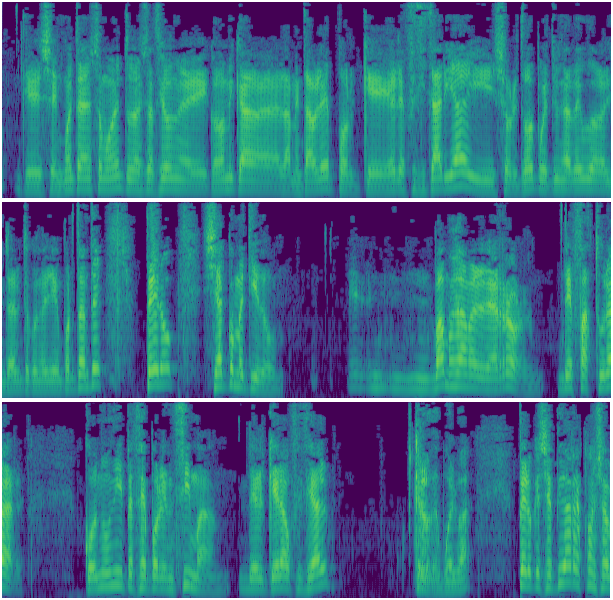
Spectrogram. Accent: Madrid, Community of Madrid, Spain; como madrileño

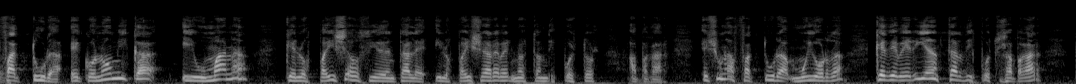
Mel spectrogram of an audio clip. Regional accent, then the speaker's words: Almería, Andalusia, Spain; que yo era del sur de España, dijo, yo conozco a Almería, digo, hombre, precisamente mi tierra.

